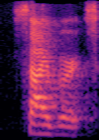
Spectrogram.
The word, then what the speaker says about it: Siebert: Siebert spelled S-I-E-B-E-R-T. Siebert, sorry, I pronounced it wrong. I'm so sorry. Wait. – Oh, it's Siebert.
